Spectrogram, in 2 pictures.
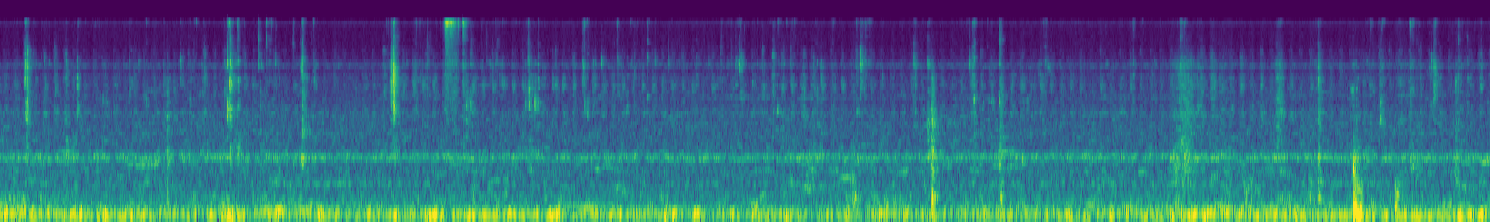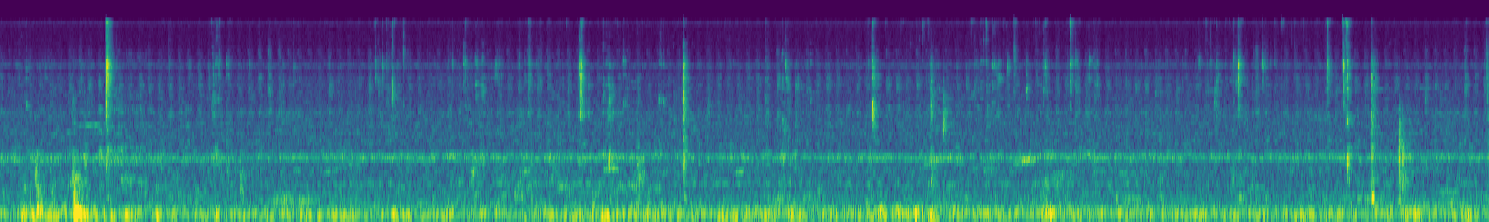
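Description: Close mouth sounds of eating with the fingers: chewing, lip-smacking and finger-sucking, heard as scattered wet clicks. Under them runs a steady low hum with a thin steady whine.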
